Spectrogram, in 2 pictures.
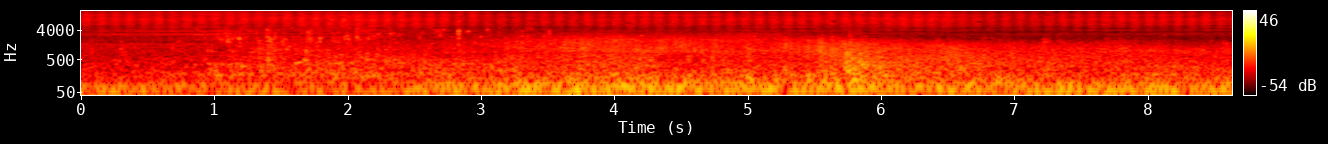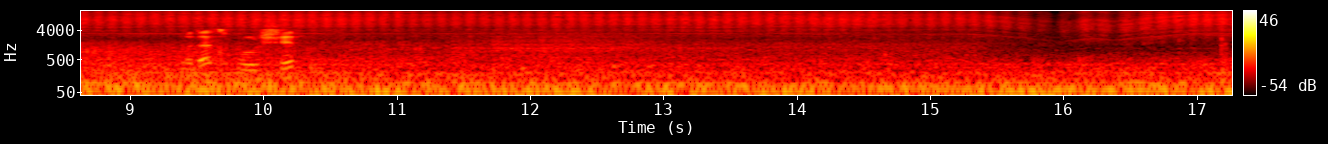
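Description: A small submarine's motor hums underwater.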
